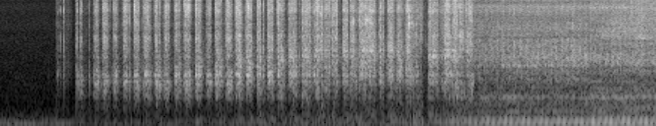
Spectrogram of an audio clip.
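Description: A small rusty metal shaft is rubbed quickly back and forth on sandpaper, a fast run of rasping strokes. About four and a half seconds in, a power drill takes over and spins the shaft against the sandpaper: a steady motor hum under an abrasive hiss.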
